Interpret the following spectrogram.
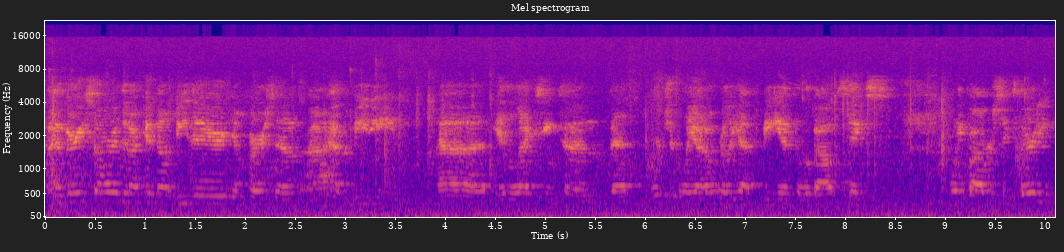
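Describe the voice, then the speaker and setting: A man's voice: medium pitch, brisk, over loud music. Man heard over a distant speakerphone. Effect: heard through a phone on speakerphone. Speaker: applicant calling in to a board meeting. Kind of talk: casual phone call. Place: played into a meeting room from a speakerphone. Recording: distant, echoey, noisy speakerphone in a meeting room.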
